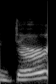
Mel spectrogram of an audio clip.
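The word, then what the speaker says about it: Doerr: right no it's actually der it rhymes with fur okay it's yeah german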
